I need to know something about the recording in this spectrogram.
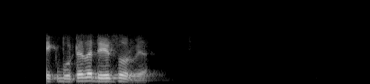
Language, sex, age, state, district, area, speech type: Dogri, male, 30-45, Jammu and Kashmir, Reasi, rural, conversation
